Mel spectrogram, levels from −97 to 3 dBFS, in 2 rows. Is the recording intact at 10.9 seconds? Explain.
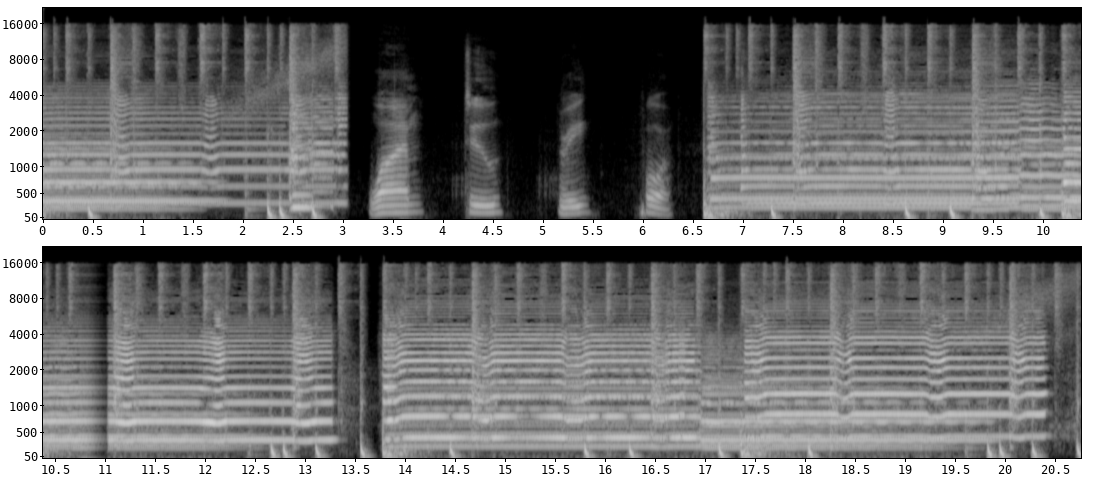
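No. Audio likely stopped arriving in a long network dropout from 10.75 to 11.04 s, so the last sound is stretched into a fading buzz or hiss, and about 0.26 s is lost.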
